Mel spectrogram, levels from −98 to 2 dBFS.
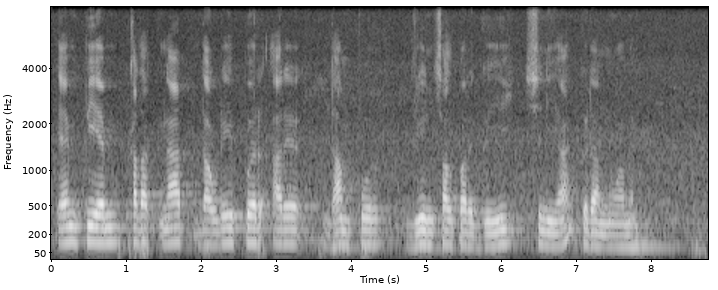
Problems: constant background noise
